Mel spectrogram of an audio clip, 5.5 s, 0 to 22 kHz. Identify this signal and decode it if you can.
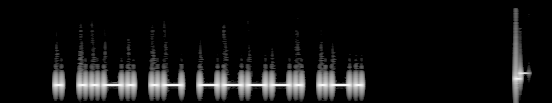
Morse code, heard as a keyed tone, about 20 wpm, 700 Hz. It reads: EFA9R
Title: Code Groups - 5 Letter:Numbers - 20wpm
